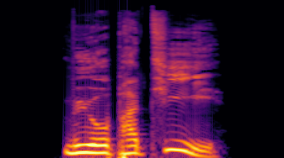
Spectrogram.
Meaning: myopathy
- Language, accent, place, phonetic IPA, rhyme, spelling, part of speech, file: German, Germany, Berlin, [myopaˈtiː], -iː, Myopathie, noun, De-Myopathie.ogg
